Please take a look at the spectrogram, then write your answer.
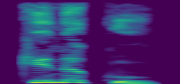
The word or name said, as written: ಕಿನಕು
